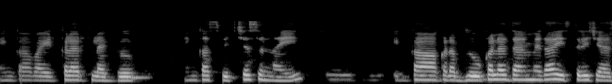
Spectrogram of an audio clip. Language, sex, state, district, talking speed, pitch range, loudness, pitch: Telugu, female, Andhra Pradesh, Visakhapatnam, 145 wpm, 190-220 Hz, -23 LUFS, 205 Hz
